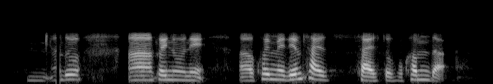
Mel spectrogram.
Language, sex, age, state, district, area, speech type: Manipuri, female, 30-45, Manipur, Kangpokpi, urban, conversation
